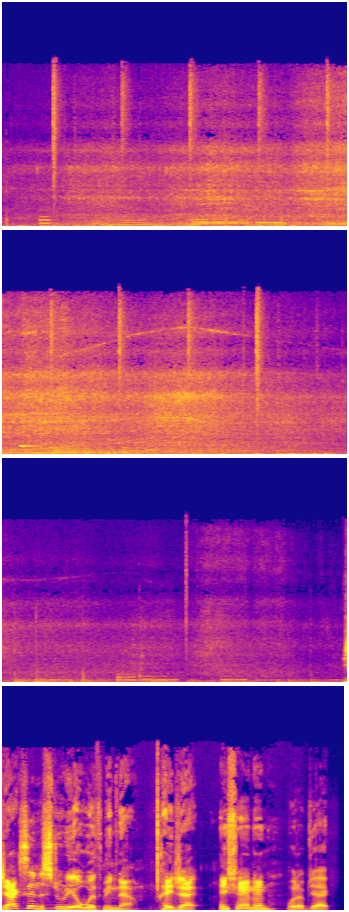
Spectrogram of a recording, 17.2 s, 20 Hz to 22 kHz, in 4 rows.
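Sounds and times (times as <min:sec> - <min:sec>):
large diesel city bus engine idling at a stop: 0:00.0 - 0:10.6
speech: 0:13.0 - 0:17.1.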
